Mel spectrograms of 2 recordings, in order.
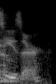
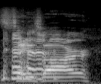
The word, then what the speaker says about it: Cesare: How do they pronounce it in the audiobook? Yeah. Caesar. Okay. Here's the thing. He has a YouTube channel. And he says his own name. Okay, then I'm going to trust that. Cesar.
